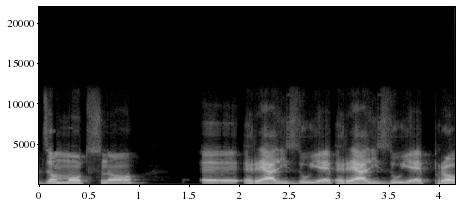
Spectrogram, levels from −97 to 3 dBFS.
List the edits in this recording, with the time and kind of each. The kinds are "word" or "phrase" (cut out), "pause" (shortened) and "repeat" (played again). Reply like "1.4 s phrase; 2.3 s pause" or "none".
3.0 s repeat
